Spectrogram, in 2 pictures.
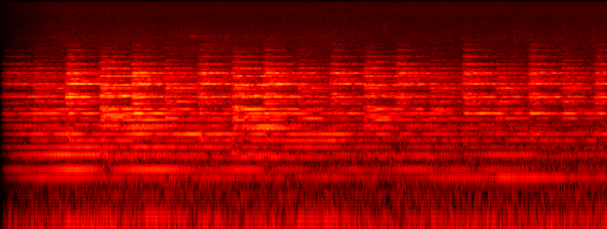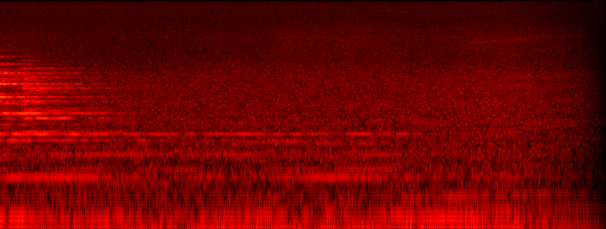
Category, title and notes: Soundscapes > Urban
Celebratory Greek Orthodox church bells are ringing at a slow pace. Some phasing is audible due to distance and weather conditions.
